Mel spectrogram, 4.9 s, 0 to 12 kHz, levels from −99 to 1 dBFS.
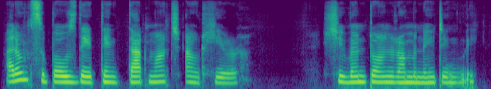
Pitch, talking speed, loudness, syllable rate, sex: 185 Hz, 160 wpm, -20 LUFS, 5.2 syllables/s, female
